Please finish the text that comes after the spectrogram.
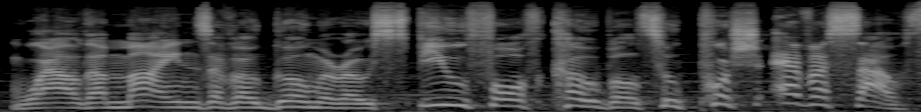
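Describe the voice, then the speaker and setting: An actress playing a stern, commanding pirate admiral in a video game, rousing a crew with grave, formal seafaring oratory. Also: female voice, lowish voice, unhurried, fairly bright tone, soft background music. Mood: grave, resolute. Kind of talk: dramatic oratory in archaic seafaring speech.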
